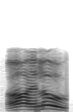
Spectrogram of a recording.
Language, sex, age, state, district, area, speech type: Assamese, male, 30-45, Assam, Goalpara, urban, conversation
